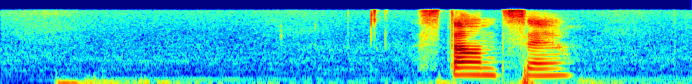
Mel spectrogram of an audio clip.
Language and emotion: Russian, neutral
